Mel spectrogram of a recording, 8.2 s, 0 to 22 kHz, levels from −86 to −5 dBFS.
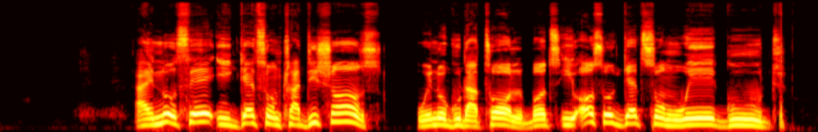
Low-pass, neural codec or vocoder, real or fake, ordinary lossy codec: none; none; real; none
